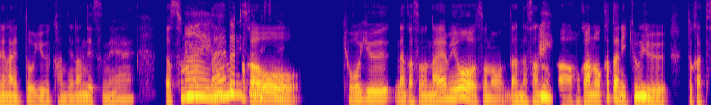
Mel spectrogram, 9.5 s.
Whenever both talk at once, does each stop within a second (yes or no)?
no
